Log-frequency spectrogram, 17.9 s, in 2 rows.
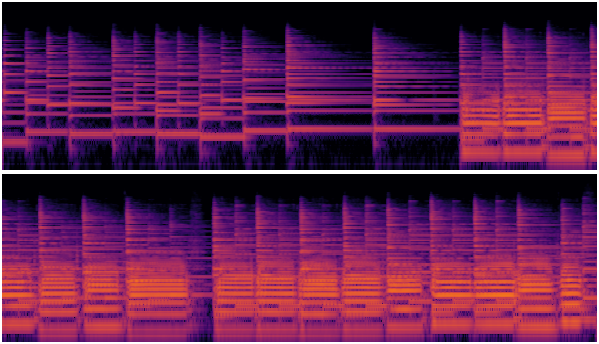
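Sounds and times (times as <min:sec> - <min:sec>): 
solo melody: 0:00.0 - 0:17.8
musical accompaniment: 0:06.9 - 0:17.8.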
